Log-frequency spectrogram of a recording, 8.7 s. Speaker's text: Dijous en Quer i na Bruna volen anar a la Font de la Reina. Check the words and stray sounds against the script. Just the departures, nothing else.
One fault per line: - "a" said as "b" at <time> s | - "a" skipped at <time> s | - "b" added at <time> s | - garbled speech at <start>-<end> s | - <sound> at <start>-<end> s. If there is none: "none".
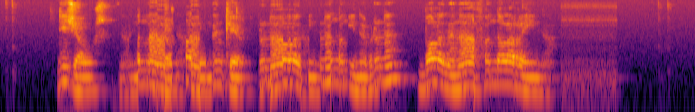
- garbled speech at 1.5-2.7 s
- garbled speech at 3.2-4.4 s
- "a" skipped at 5.9 s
